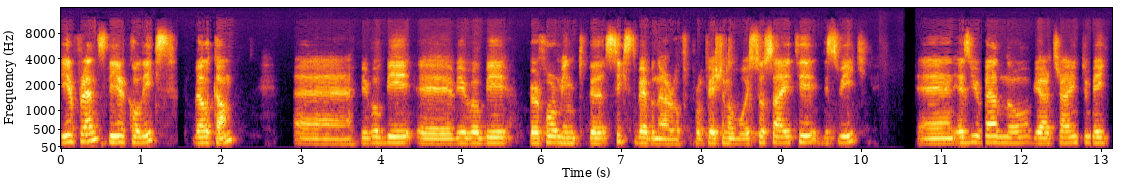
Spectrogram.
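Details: Adult male speaker; normal speech.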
